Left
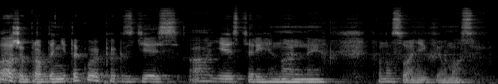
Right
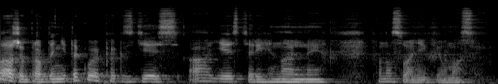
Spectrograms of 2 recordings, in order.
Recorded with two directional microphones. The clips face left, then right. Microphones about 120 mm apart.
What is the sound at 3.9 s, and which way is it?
Speech, 20° right (ahead or behind).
